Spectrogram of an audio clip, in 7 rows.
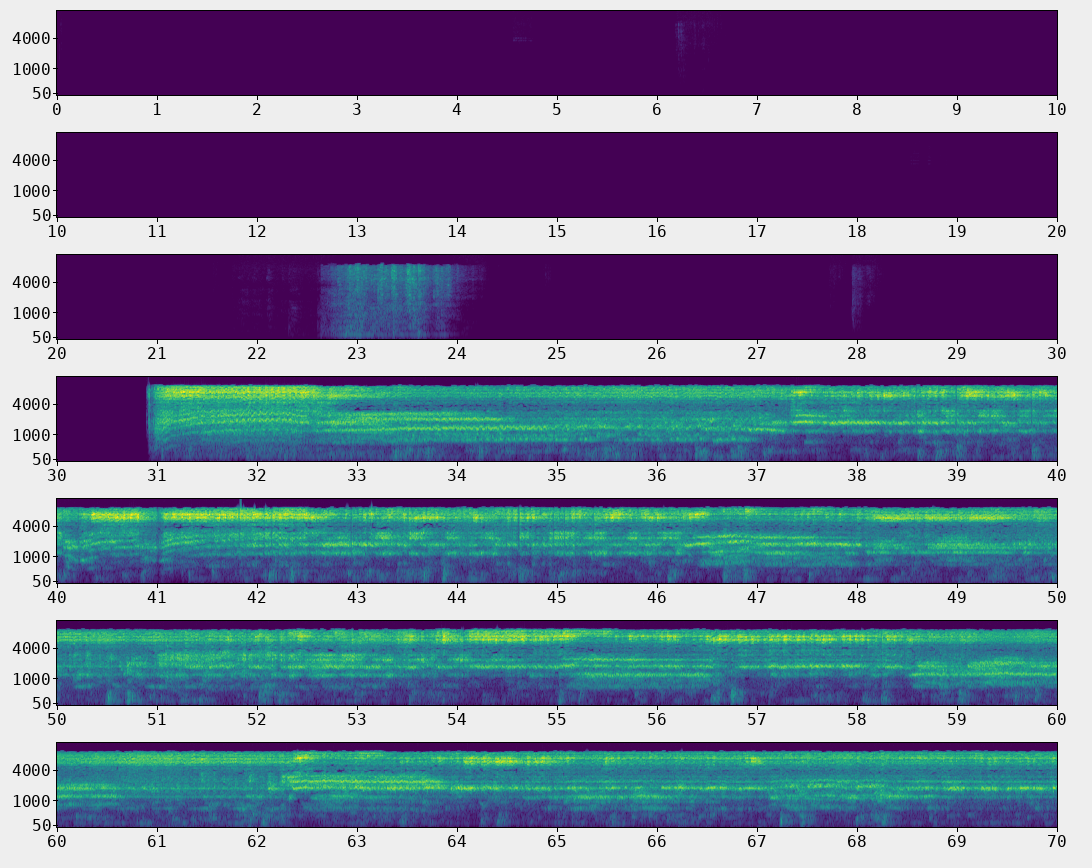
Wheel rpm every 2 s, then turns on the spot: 0, 0, 0, 0, 0, 0, 0, 0, 0, 0, 0, 0, 0, 0, 0, 70, 160, 160, 160, 160, 130, 160, 160, 160, 160, 160, 160, 160, 160, 160, 160, 160, 160, 160, 170.
none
